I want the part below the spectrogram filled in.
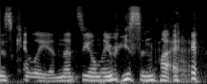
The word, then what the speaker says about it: Cillian: So, Killian. Killian. – I'm gonna call him Cillian because Cillian. I'm an American. I don't pronounce things that way. Okay. Yeah, the K. As an American, I have my right to pronounce everything incorrectly.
